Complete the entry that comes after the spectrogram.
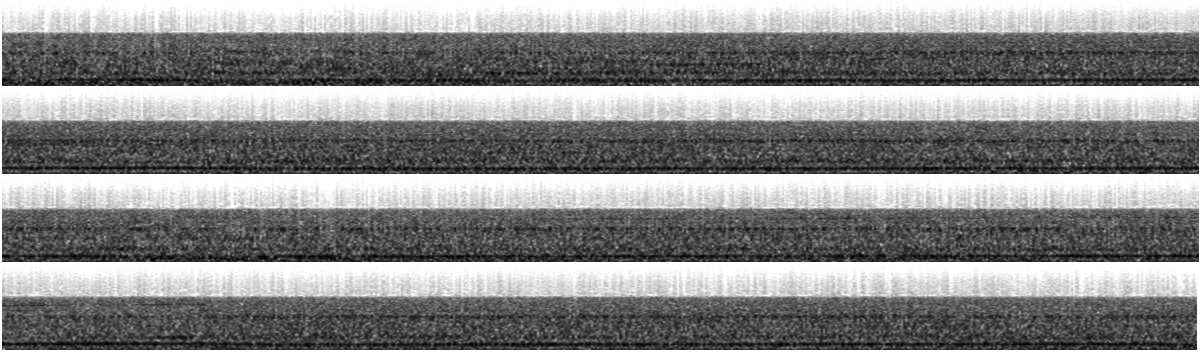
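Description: Hillman Imp race car's rear-mounted four-cylinder engine pulling hard, heard very loud from inside the cabin over heavy road and wind noise. Its note holds steady and about five times drops briefly and picks up again, as it lifts off for corners and changes gear.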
